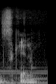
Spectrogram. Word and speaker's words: Sequeira: On my turn, I play the Exotic Orchard, that's how you pronounce it, Sequeira, and cast a Deathrite Shaman before passing.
